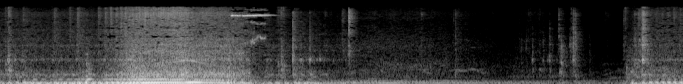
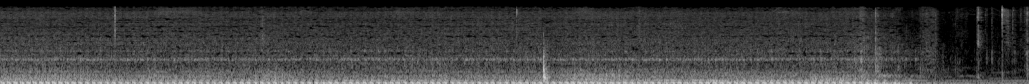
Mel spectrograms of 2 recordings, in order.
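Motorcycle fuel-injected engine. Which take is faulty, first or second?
first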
